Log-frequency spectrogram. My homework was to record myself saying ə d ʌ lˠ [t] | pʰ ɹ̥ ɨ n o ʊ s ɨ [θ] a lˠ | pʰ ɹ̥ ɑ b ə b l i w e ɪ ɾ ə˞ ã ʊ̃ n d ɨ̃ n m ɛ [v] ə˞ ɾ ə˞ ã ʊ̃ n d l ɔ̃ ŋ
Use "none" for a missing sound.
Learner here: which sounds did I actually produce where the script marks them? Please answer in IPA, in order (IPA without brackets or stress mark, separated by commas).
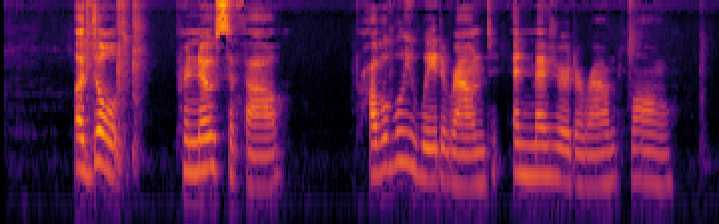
t, f, ʒ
